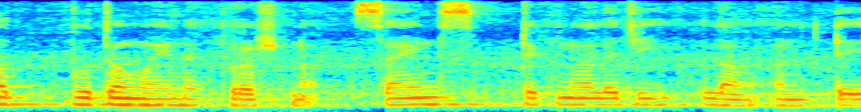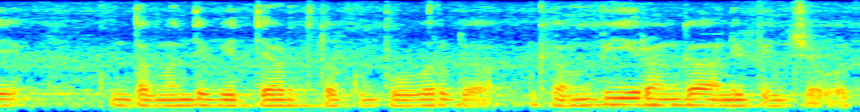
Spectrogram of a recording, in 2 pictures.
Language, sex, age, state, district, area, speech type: Telugu, male, 18-30, Telangana, Medak, rural, spontaneous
